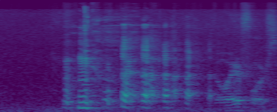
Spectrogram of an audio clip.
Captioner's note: laughter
